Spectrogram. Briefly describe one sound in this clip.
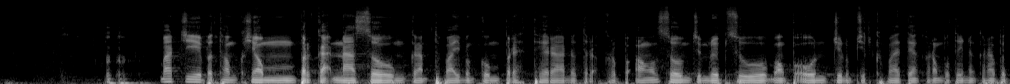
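A young man speaks into a microphone over an online call.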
